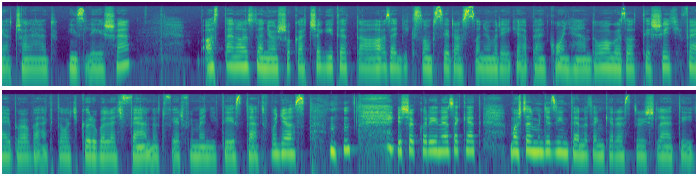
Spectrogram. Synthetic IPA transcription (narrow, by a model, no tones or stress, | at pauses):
ɒt͡ʃɒlaːd̪mizleːʃɛ | ʔɒ̰st̪aːnɒznɒɟo̞nʃo̞kɒt̪ʃɛɡiːt̪ɛt̪ːɒzɛɟːikso̞mseːd̪ɒsːo̞ɲo̞mreːɡɛ̰lbɛŋko̞ɲɦaːnd̪o̞lɡo̞zo̞t̪ːeːʃiːɟfɛjbøːlva̰ːkt̪ɒɦo̞ckøɾybɛlyɛcfɛlnøt̪feːrfimɛɲːit̪eːst̪aːt̪fo̞ɟɒst̪ɒ̥meːʃɒkːo̞ɾeːnɛzɛkɛt̪mo̞ʃt̪ɛmoɲɟɒzint̪ɛrnɛt̪ɛŋkɛɾɛst̪yliʃlɛɦɛt̪iːɟ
